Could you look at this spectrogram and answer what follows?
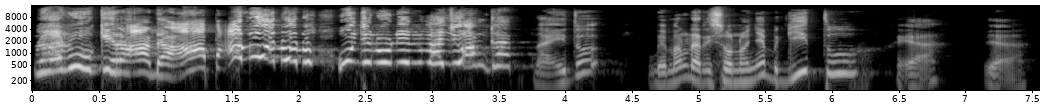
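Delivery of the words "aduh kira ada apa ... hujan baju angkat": much higher and louder panicked cry; mother's alarmed shout. Retold or imitated. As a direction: cry out in alarm about the washing. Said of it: "mama saya almarhumah".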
